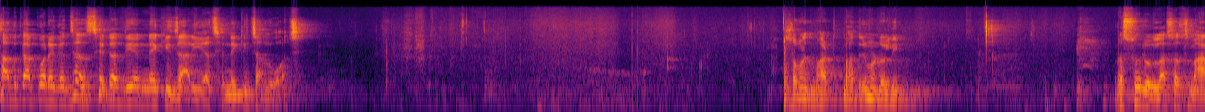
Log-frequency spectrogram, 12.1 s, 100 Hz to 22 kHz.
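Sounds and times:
person coughing: 10.8s - 11.2s.

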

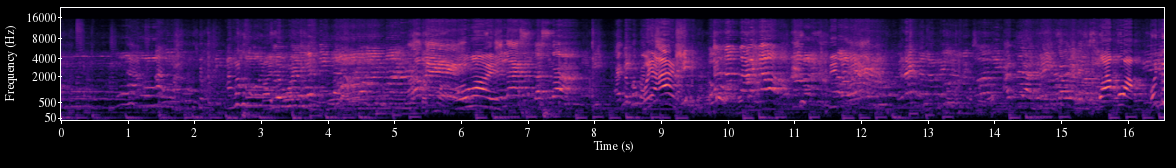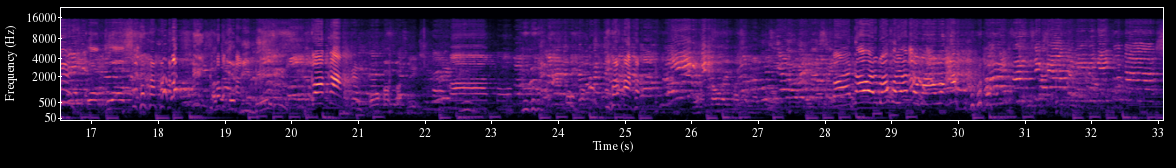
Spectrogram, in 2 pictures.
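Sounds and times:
music with steady beat: 0.0s - 5.4s, 15.8s - 21.2s, 22.3s - 29.5s
children chattering and calling out: 0.0s - 33.0s.

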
